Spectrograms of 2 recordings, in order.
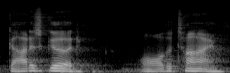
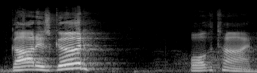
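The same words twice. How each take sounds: First: God is good said low and soft; hushed, settled affirmation; quiet refrain. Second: God is good called out louder; loud refrain. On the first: Same refrain, softly. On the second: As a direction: proclaim it to the congregation. Congregational refrain. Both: Real, not acted.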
